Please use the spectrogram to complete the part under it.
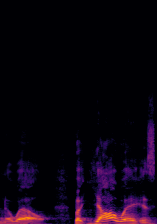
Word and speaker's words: Yahweh: And it may have been pronounced something like Yahweh.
